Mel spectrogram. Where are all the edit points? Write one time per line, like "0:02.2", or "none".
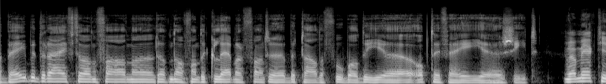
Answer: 0:01.5
0:02.6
